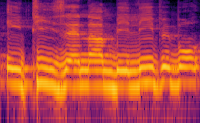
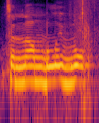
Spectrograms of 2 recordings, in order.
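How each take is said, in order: First: The first words are said fully and separately. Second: The first words run together into one quick sound. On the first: The speaker calls it wrong. "Elle n'a pas dit it is an unbelievable" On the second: The speaker calls it right. "Non, it's an unbelievable"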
